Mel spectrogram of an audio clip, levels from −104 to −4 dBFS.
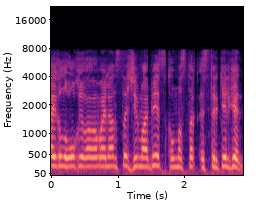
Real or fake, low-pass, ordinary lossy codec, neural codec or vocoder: fake; none; none; codec, 16 kHz, 4 kbps, FunCodec, trained on LibriTTS, 50 frames a second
